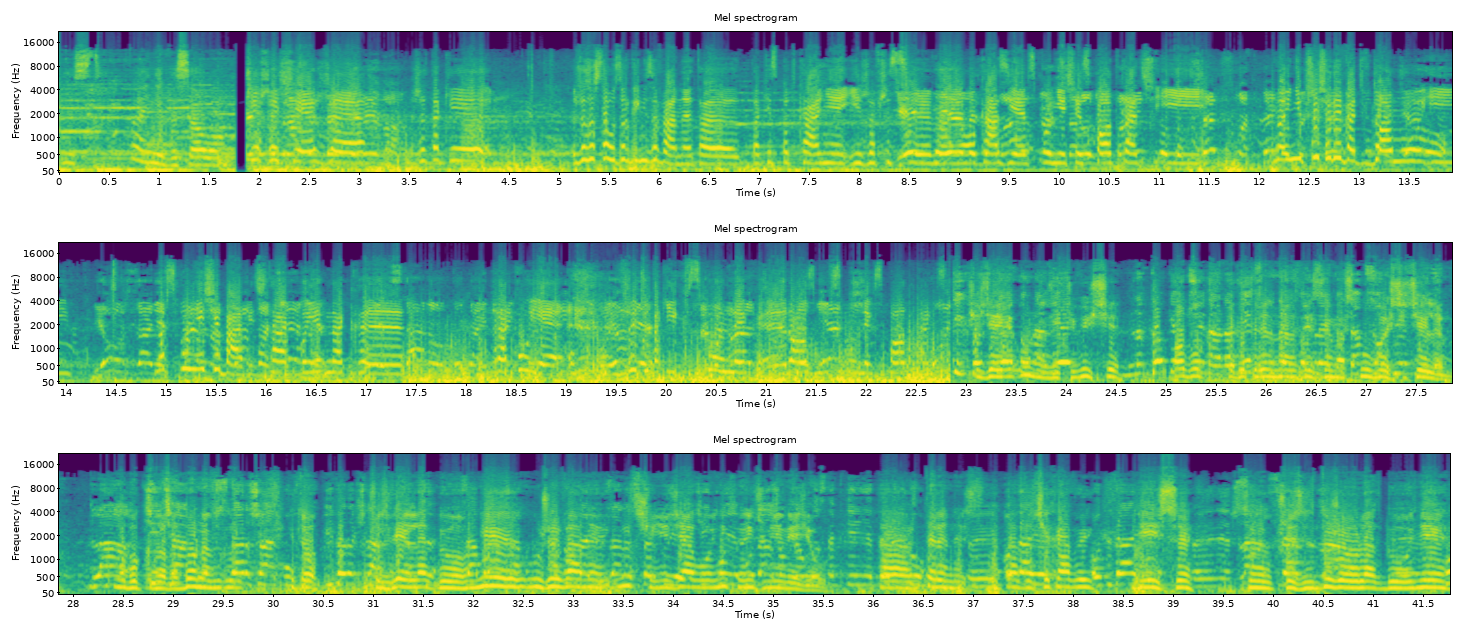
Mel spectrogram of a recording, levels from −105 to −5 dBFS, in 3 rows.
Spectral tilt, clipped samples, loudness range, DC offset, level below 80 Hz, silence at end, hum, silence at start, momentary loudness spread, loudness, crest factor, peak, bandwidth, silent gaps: -4.5 dB/octave; 4%; 2 LU; under 0.1%; -16 dBFS; 0 s; none; 0 s; 5 LU; -7 LUFS; 6 dB; 0 dBFS; 18.5 kHz; none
